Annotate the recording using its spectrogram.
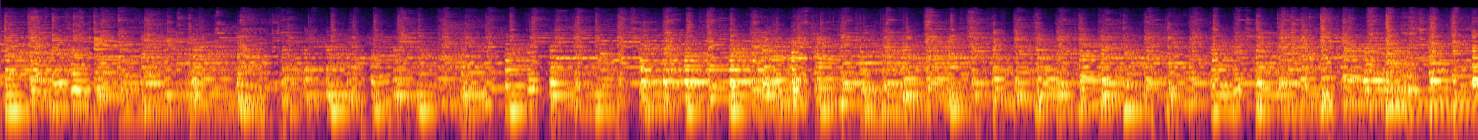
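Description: Live instrumental tune on fiddle, strummed acoustic guitar and piano, played together to a steady beat.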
